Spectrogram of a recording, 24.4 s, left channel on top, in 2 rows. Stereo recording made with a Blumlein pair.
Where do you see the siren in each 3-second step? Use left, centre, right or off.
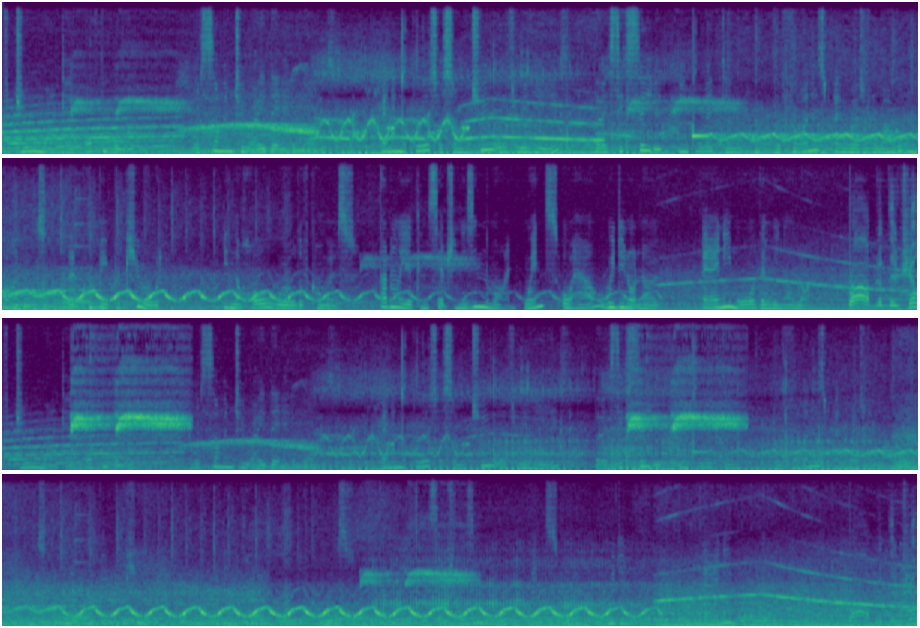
left, left, left, left, centre, right, right, right.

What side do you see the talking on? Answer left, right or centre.
left.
